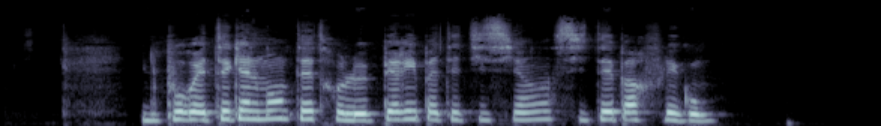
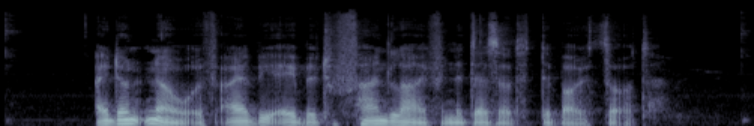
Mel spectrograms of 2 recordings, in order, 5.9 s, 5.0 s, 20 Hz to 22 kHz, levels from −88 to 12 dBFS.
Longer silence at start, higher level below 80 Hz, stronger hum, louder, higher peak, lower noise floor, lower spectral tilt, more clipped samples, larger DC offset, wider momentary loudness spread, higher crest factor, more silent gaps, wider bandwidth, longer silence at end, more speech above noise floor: first, 0.95 s vs 0.65 s; second, -64 dBFS vs -46 dBFS; neither; first, -16 LUFS vs -26 LUFS; first, -2 dBFS vs -8 dBFS; first, -88 dBFS vs -68 dBFS; second, -4 dB/octave vs -7 dB/octave; neither; neither; about the same, 11 LU vs 10 LU; about the same, 14 dB vs 18 dB; neither; second, 12 kHz vs 14.5 kHz; first, 1.15 s vs 0.65 s; first, 73 dB vs 43 dB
